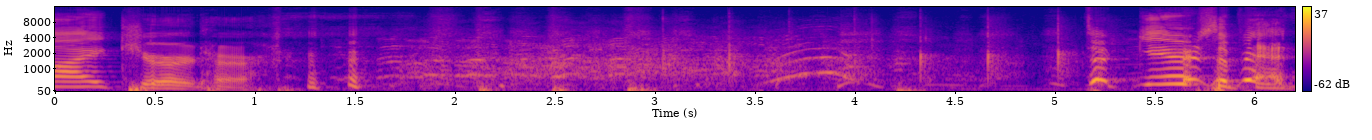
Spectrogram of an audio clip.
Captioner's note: attendee cheers; everybody laughing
